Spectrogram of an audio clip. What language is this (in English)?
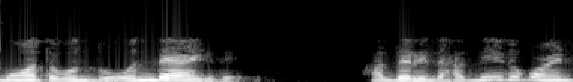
Kannada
